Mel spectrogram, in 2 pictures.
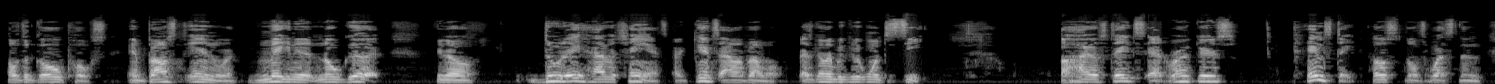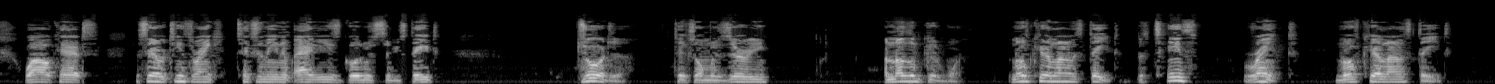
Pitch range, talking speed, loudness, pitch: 105-130 Hz, 125 wpm, -19 LUFS, 120 Hz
